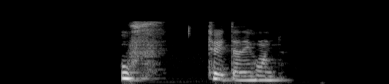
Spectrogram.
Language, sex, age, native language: Icelandic, female, 20-29, Icelandic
